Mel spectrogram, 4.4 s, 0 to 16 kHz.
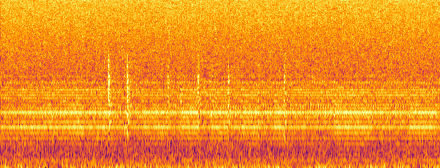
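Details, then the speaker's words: Hallicrafters TW2000 communications receiver after a capacitor change: a steady low buzzing hum with a faint higher drone, mains hum leaking in through unshielded filter capacitors; shielding them makes a difference. "I know why they use shielded capacitors in these positions now. It's quite obvious."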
